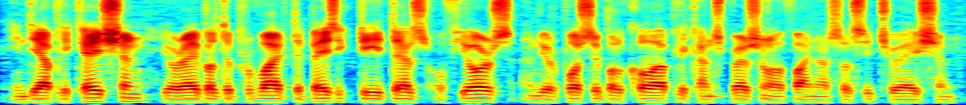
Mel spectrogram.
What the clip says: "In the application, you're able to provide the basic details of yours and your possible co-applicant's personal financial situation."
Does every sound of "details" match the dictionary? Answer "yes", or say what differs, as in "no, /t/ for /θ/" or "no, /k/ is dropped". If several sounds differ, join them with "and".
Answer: no, /s/ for /z/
